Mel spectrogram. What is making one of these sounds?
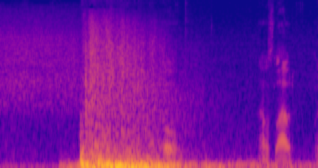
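Shells crash into the sea nearby with a loud, deep roar.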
